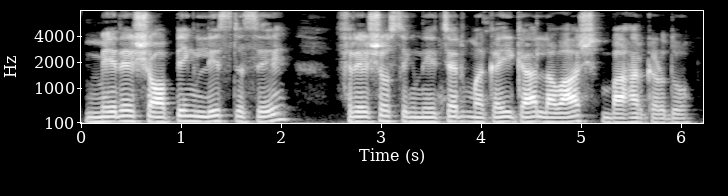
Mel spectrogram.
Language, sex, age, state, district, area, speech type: Urdu, male, 18-30, Uttar Pradesh, Ghaziabad, urban, read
